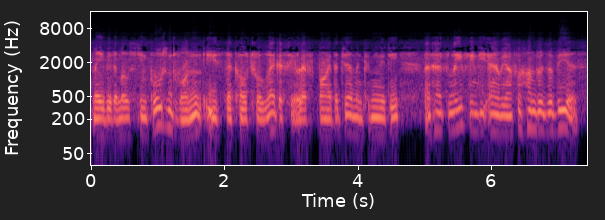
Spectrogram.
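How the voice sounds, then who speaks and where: A man's voice: fairly low pitch, quick pace, a crowd in the background. A man reading a scripted voice-over translation, heard over shortwave radio. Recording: noisy, muffled shortwave AM radio reception.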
